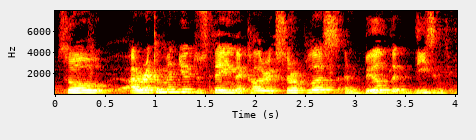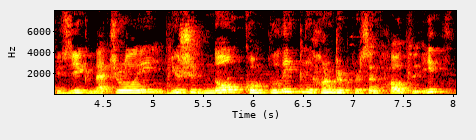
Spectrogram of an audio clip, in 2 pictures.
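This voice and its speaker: A man's voice: high-pitched, lively intonation, brisk, hardly any pauses, a little mellow, soft background music. Man, twenties, earnest fitness vlog, echoey room. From Norway. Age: 20s. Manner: earnest, repeats himself, frequent "you know". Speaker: personal trainer.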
